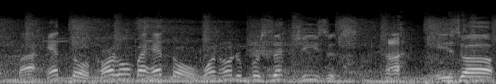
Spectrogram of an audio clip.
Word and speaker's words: Barreto: And the R's in Brazil you pronounce as H, so you will say Barreto. Barreto, Carlos Barreto, 100% Jesus.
